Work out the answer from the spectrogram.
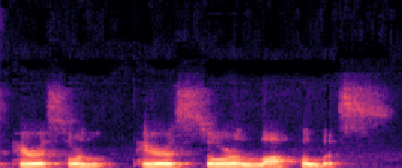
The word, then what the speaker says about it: Parasaurolophus: It's Parasaurolophus.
